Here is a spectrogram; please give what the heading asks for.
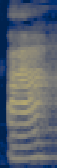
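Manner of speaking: broad, loud Boston "ah"; Bostonian vowel. Shown as a demonstration. Student showing how their A's change, Bostonian "ah". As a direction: sound "ah" the thick Bostonian way. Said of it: "dropping my R's and a lot of my, uh, A's becomes like".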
